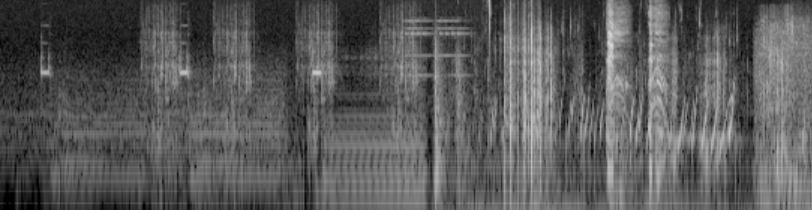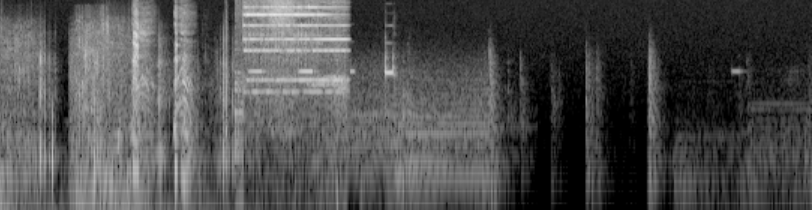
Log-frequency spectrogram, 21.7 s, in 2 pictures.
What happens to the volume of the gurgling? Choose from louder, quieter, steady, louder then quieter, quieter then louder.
louder.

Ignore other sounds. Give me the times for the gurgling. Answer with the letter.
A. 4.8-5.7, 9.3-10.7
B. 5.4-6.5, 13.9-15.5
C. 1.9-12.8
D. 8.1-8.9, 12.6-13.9
C.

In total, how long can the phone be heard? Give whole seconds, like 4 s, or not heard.
3 s.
